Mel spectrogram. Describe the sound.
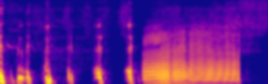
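A person imitates a fart with their mouth: a few quick sputtering puffs, then one sustained buzzing raspberry lasting under a second, fairly loud.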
